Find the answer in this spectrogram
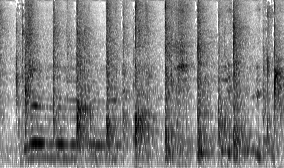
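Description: A class of students applauding, with a voice over the clapping early on.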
